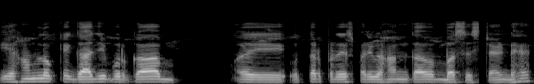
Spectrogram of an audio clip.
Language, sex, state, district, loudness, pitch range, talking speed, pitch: Hindi, male, Uttar Pradesh, Ghazipur, -24 LUFS, 110-125 Hz, 145 wpm, 115 Hz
